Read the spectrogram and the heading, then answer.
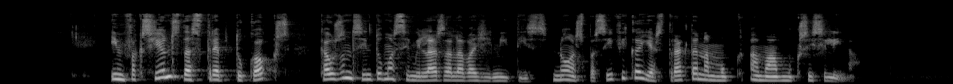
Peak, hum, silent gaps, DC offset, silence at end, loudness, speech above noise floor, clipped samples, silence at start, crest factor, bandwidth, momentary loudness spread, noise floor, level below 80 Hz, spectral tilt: -8 dBFS; none; none; under 0.1%; 1 s; -28 LUFS; 50 dB; under 0.1%; 1.1 s; 20 dB; 11.5 kHz; 10 LU; -77 dBFS; -84 dBFS; -3 dB/octave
